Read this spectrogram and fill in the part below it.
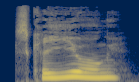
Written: skrigeunge

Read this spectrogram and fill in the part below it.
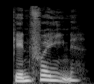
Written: genforene

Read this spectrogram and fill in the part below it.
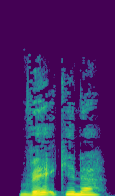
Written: vagina

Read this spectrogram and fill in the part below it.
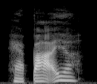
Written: herbarium

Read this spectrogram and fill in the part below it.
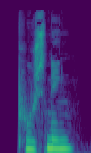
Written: pudsning

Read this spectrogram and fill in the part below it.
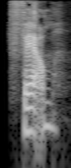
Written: ferm

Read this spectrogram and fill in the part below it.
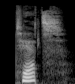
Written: terts

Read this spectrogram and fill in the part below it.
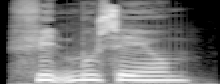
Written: filmmuseum

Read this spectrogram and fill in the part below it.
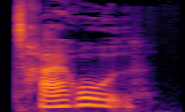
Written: trærod

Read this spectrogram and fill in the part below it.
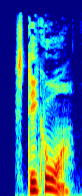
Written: STIKORDETS

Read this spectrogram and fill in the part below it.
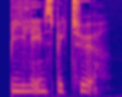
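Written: bilinspektør

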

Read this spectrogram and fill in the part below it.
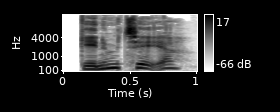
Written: gennemtære

